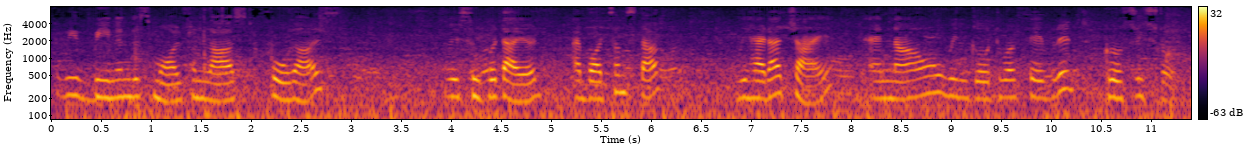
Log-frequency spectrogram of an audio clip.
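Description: Music plays behind a woman who speaks at a fairly slow pace with long, frequent pauses, the sound dry with no echo. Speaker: vlogger. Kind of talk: casual vlog chat. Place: market. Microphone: phone near.

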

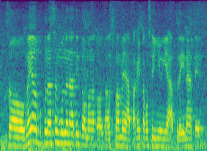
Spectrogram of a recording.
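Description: A man speaking at a very fast pace, with clear music in the background. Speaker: motovlogger. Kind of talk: casual tutorial vlog chat. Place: garage. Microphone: phone near.

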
